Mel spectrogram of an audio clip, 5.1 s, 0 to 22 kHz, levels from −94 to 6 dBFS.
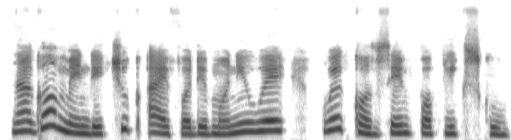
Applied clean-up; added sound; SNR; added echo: neural mask model Resemble Enhance denoiser.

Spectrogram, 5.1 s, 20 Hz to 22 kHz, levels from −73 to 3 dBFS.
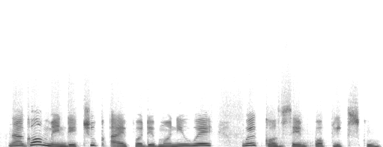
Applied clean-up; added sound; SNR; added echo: neural mask model RNNoise.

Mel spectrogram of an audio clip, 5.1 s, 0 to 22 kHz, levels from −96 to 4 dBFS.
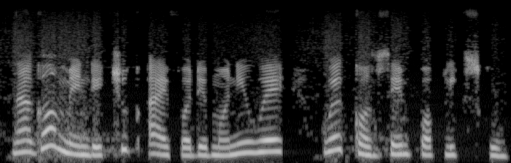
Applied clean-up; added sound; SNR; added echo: classical method spectral subtraction.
